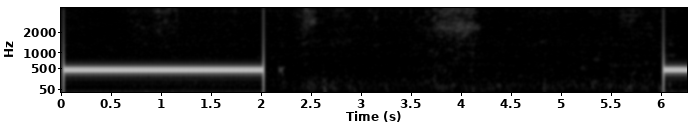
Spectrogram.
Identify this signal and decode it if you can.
Ringback tone (North America), 440 + 480 Hz.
